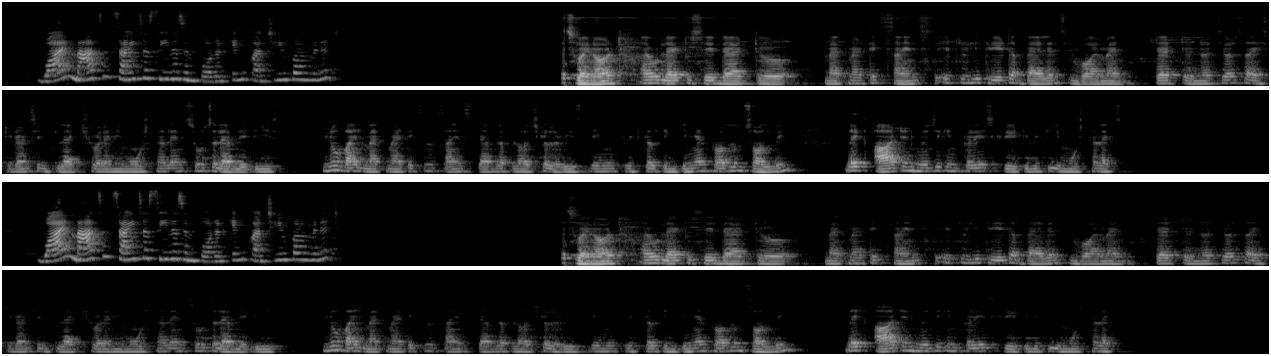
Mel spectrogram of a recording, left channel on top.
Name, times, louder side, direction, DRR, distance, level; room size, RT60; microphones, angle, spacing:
voice 1, 0.4-3.4, right 3 dB, 40° right, 0.9 m, -33 dB
voice 2, 5.6-8.0 8.2-15.4 15.9-20.7 21.1-23.9, left 3 dB, 75° left, 0.8 m, -33 dB
7.3 x 3.4 x 4.4 m
head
